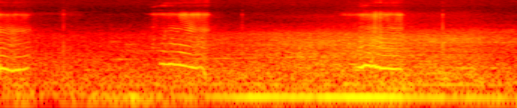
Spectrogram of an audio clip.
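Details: Pet Maine Coon cat caught snoring in its sleep: three whistled, nasal snore tones, each bending up or down and fading, spaced about two and a half seconds apart over a steady low hiss.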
